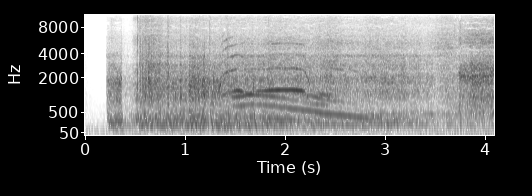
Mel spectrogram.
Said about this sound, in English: It's the video that's been seen around the world. An explosion at a house in Arlington, Virginia.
